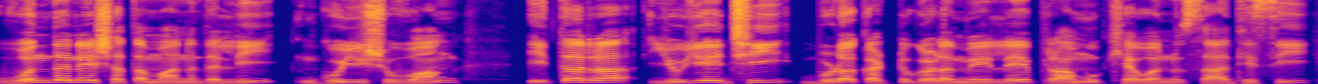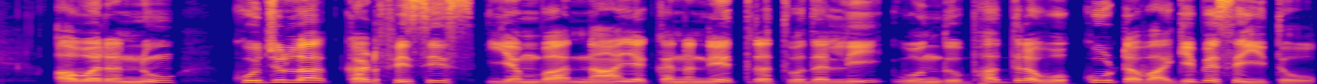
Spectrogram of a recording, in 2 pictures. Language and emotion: Kannada, neutral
